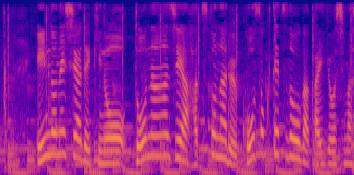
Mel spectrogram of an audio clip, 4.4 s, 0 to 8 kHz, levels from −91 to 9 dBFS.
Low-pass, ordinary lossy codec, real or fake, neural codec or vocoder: 7.2 kHz; none; real; none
